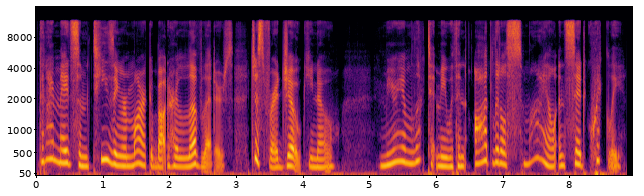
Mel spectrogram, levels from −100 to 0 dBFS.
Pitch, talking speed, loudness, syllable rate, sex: 240 Hz, 180 wpm, -20 LUFS, 4.7 syllables/s, female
